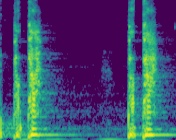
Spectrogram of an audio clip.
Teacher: the tone on the first syllable is low and then the tone on the last syllable is high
